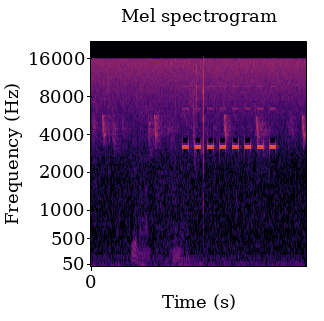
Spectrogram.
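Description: A handheld electronic device beeping: a quick run of short, even, high beeps at about four a second, starting just before halfway. Cattle low faintly about a second in.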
